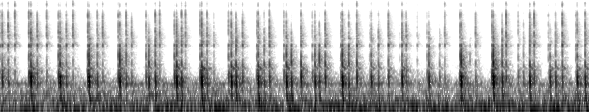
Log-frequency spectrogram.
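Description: Long acrylic nails tap rapidly and steadily on the printed lid of a small round red plastic body butter jar. The taps are short, dry plastic clicks with a bright top and a low, hollow thunk.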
